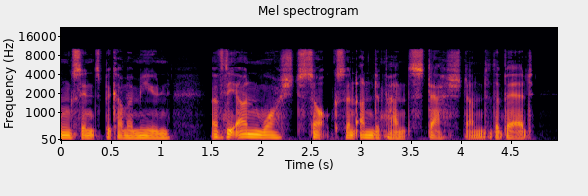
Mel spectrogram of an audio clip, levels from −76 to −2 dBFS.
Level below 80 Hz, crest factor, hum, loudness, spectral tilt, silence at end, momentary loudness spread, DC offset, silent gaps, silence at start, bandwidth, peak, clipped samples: -40 dBFS; 12 dB; none; -22 LUFS; -5 dB/octave; 0.25 s; 7 LU; 0.1%; none; 0 s; 10 kHz; -8 dBFS; under 0.1%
